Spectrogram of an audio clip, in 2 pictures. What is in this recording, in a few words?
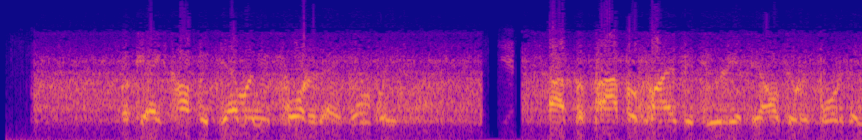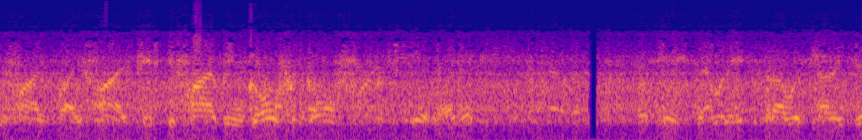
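amateur radio contact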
